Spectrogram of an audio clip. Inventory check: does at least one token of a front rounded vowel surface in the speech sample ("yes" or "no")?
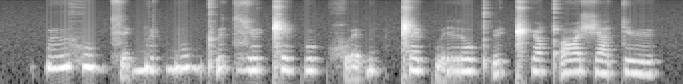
yes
